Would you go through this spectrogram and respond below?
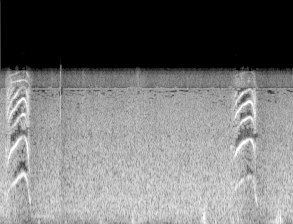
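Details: Panda calling twice, each a short harmonic bleat that rises briefly and then slides downward, about four seconds apart, over a steady hiss of background noise.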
